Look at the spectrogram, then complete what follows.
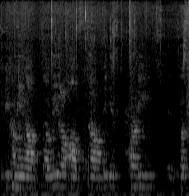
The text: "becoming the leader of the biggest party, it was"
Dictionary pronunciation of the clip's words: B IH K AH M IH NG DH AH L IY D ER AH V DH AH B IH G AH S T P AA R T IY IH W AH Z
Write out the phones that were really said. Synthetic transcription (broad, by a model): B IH K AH M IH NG DH AH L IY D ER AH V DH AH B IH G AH S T P AA R T IY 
